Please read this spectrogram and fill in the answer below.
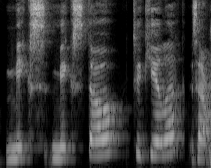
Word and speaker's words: mixto: love and it probably was and i'm gonna pronounce this wrong mix mixto tequila is that right that's right yes yeah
